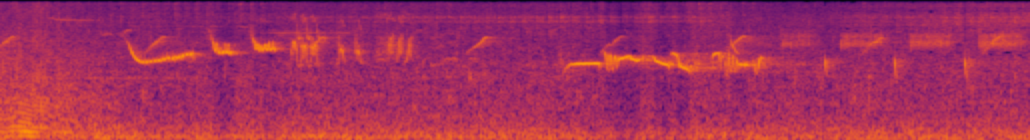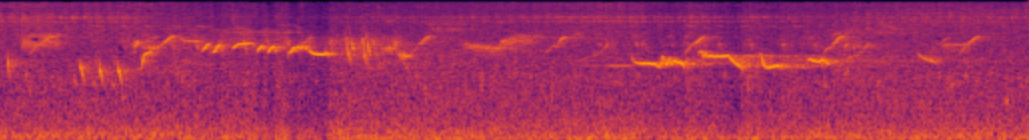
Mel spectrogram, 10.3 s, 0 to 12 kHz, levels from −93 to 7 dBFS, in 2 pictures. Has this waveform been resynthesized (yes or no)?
no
